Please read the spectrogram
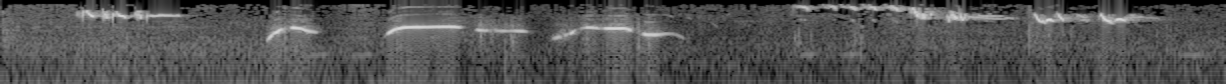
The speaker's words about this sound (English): Was that robin calling us? Is it really calling us? There he is, in the bush.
